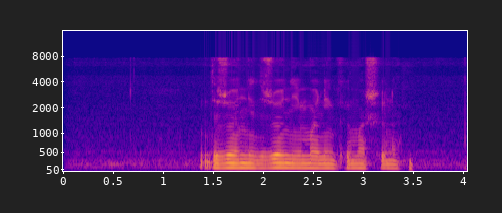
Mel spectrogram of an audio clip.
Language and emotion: Russian, neutral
